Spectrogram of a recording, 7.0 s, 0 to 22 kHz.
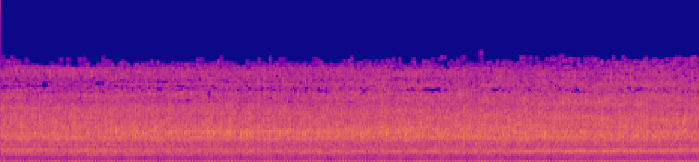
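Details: Toro Personal Pace 20333 mower, Briggs & Stratton 190cc engine, after fitting an aftermarket carburetor and correct governor shoulder bolt: even, steady putter at constant speed, no hunting or surging; healthy normal idle.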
